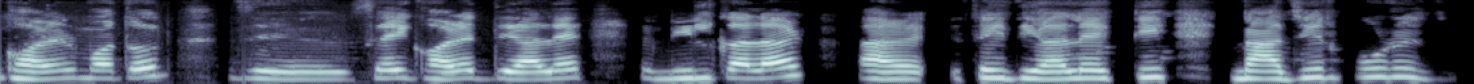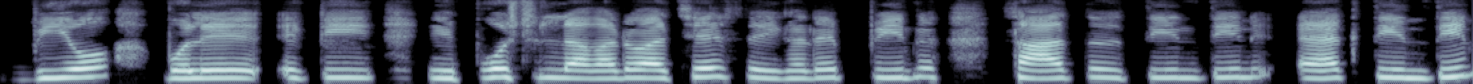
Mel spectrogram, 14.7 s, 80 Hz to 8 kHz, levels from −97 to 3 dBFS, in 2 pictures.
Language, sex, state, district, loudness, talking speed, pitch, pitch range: Bengali, female, West Bengal, Dakshin Dinajpur, -16 LUFS, 120 wpm, 240 Hz, 230-260 Hz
